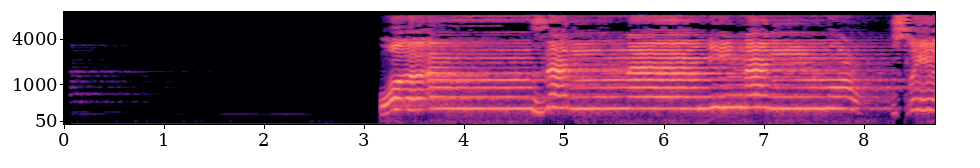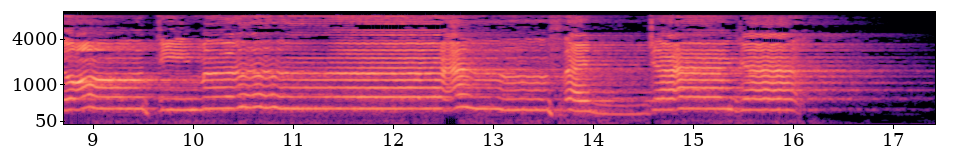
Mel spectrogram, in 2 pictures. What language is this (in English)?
Arabic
